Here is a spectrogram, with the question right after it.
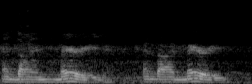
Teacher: since one ends with an m and the next one begins with it now it's like there's only one m there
